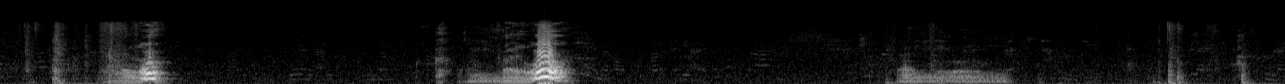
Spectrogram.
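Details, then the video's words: Two male Dobermanns play-fighting with their mouths: a sharp bark-growl burst near the start, a louder bark about four seconds later, then a low rumbling growl lasting about a second, with quiet gaps between. "Dobermann oder Doofer-Mann :) meine beiden Jungs beim Maulrangeln."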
